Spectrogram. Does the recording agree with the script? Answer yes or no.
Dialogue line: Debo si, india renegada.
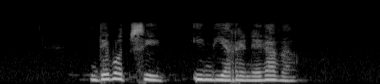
yes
